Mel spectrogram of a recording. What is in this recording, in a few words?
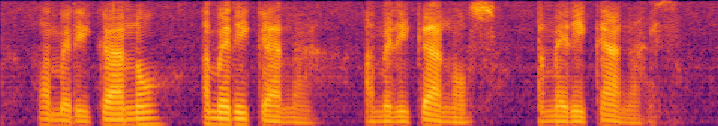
"americano", Spanish; adj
